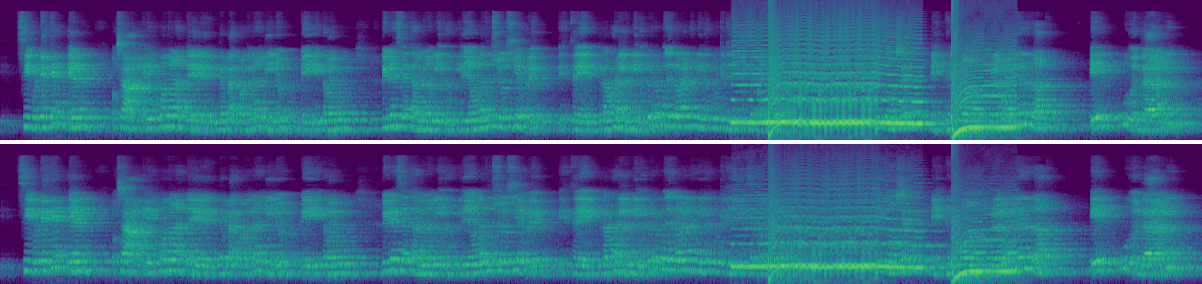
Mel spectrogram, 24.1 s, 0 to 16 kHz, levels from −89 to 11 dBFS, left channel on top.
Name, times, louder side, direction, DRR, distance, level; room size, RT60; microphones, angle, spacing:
voice 1, 0.4-5.7 6.0-7.2 7.6-10.8 11.1-15.7 17.5-20.9 21.8-22.1 22.4-23.4, left 1 dB, 85° left, -9 dB, 3.0 m, -24 dB
sound 1, 14.6-18.6 19.0-20.4, left 3 dB, 25° left, 0.3 m, -17 dB
19.5 x 7.4 x 5.1 m, 2.4 s
head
